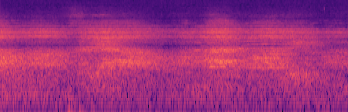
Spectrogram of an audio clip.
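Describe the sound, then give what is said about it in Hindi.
An audience chants a salawat slogan in unison, a loud mass of voices swelling and easing in a few broad waves without a break. “मिलकर तमाम मोमिन की सेहत और सलाम के लिए बाबा से बुलंद एक नारे सलवात भेजिए मोहम्मद आले मोहम्मद पर।”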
